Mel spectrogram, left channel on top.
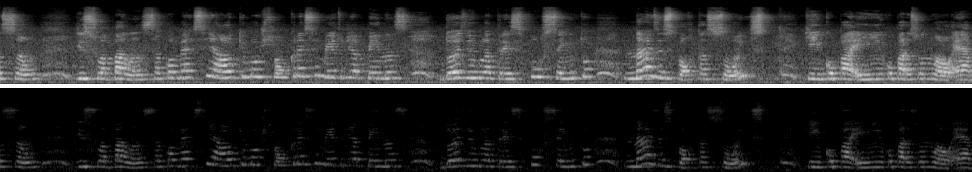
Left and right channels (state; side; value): quieter; right; 28.2 dB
